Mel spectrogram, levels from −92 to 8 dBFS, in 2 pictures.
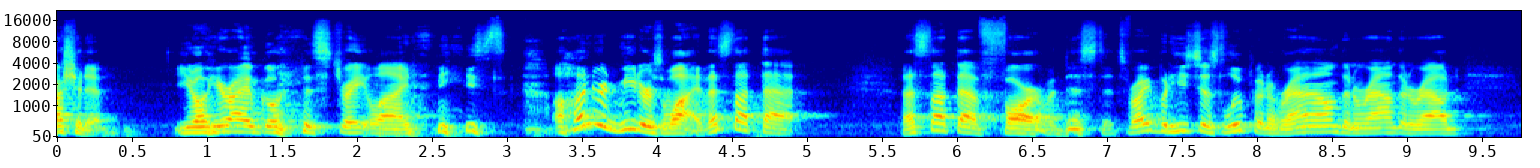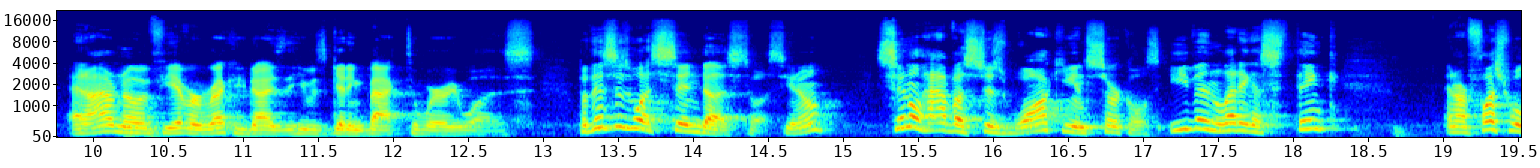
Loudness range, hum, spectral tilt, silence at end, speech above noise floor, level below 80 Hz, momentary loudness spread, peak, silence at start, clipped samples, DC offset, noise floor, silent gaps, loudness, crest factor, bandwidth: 2 LU; none; -5 dB/octave; 0 s; 39 dB; -70 dBFS; 12 LU; -2 dBFS; 0 s; under 0.1%; under 0.1%; -62 dBFS; none; -24 LUFS; 22 dB; 16.5 kHz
